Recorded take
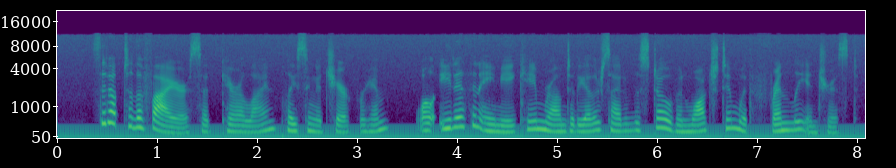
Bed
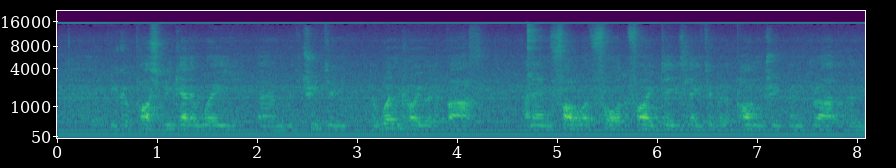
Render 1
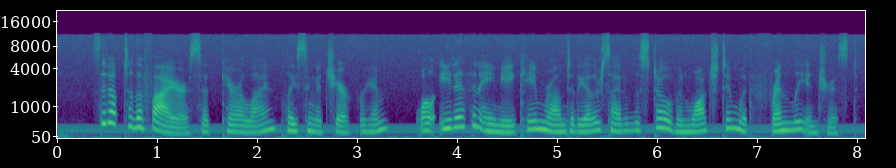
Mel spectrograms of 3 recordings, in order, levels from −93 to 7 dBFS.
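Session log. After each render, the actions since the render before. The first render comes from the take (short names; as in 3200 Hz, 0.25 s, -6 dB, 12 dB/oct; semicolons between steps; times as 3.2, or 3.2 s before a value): de-hum 60 Hz, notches 2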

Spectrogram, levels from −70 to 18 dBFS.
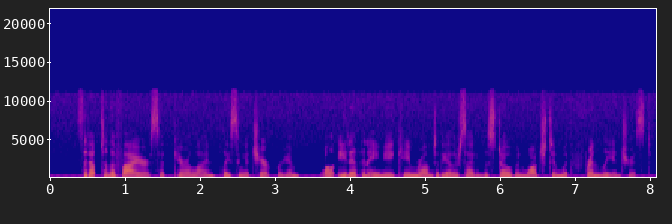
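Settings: denoiser 6 dB, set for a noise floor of -46 dBFS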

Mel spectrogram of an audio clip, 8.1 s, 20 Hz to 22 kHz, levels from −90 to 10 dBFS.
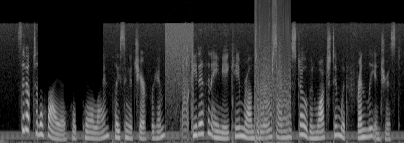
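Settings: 0.75–2.06 steep low-pass 910 Hz; 3.3–3.87 spectral compressor 10:1; 5.08–5.82 infinite clipping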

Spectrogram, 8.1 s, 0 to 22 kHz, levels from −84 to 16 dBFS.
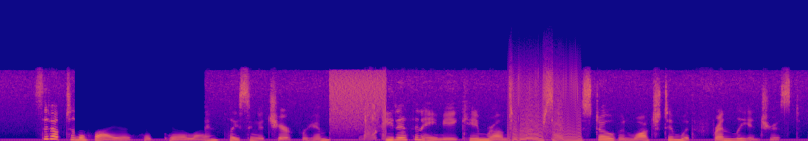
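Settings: Chebyshev band-pass 230–9200 Hz, order 3; high shelf 2700 Hz +9 dB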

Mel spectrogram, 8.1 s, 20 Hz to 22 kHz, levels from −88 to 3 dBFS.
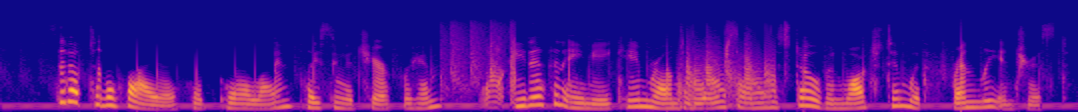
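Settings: LFO low-pass saw down 6.8 Hz 670–1600 Hz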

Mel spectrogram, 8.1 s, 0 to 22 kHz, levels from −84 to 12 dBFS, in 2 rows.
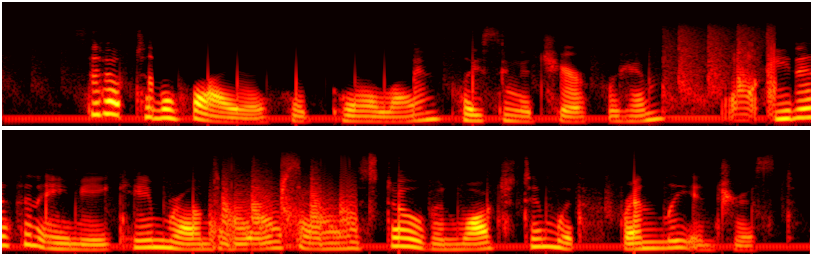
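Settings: gain +5 dB; limiter -2 dBFS, peak gain reduction 1 dB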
